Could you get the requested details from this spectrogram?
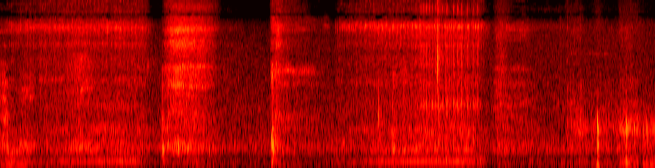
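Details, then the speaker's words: Slow, rough, rattling snores with a low buzzing flutter about every three seconds from a sleeping adult, over faint room noise; snoring. "Can you hear that snoring?"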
